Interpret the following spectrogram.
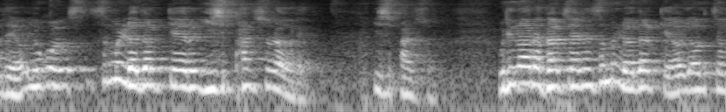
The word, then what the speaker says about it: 28수: 근데 28수 할 때 숫자가 숙박할 때 그 숙자예요. 묵을 머무를 숙자인가? 뭐뭐 숙자인가? 근데 그게 별자리로 읽을 때는 수라고 읽어야 돼. 이거 28수 그러면 저 망신당해요.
